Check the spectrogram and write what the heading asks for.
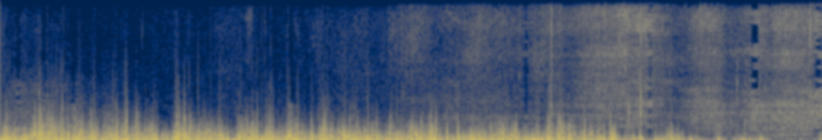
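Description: Wind buffeting the camera's microphone: an uneven, gusty rumble that eases off near the end.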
